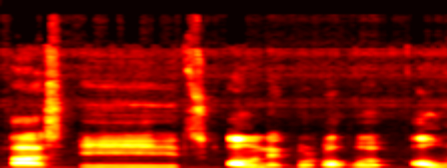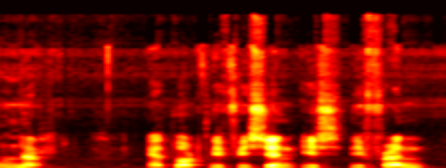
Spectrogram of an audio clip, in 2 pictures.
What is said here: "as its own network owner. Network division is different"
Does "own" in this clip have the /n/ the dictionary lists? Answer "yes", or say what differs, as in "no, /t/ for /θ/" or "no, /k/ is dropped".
no, /l/ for /n/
